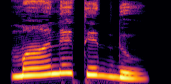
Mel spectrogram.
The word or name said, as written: ಮಾನೆತಿದ್ದು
